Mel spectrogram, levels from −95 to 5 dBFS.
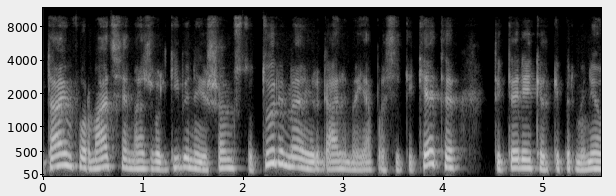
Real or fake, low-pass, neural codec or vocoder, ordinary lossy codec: real; 9.9 kHz; none; Opus, 32 kbps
